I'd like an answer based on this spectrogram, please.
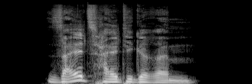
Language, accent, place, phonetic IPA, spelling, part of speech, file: German, Germany, Berlin, [ˈzalt͡sˌhaltɪɡəʁəm], salzhaltigerem, adjective, De-salzhaltigerem.ogg
- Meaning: strong dative masculine/neuter singular comparative degree of salzhaltig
